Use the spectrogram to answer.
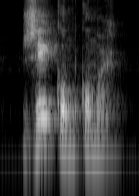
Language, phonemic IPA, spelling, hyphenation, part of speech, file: Dutch, /ˈzeː.kɔmˌkɔ.mər/, zeekomkommer, zee‧kom‧kom‧mer, noun, Nl-zeekomkommer.ogg
- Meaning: sea cucumber, echinoderm of the class Holothuroidea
